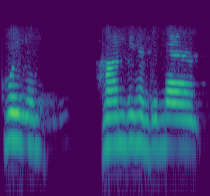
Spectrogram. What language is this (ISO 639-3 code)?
pan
